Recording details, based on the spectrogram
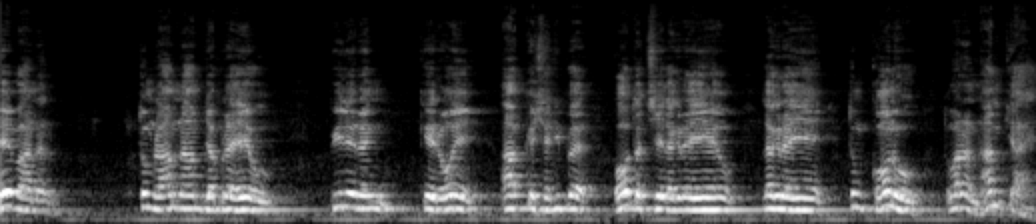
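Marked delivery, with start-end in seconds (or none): none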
